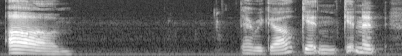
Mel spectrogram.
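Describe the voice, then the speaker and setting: A woman's voice: lowish voice, slow. A young woman giving casual, rambling commentary as a video creator, playful and self-deprecating.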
